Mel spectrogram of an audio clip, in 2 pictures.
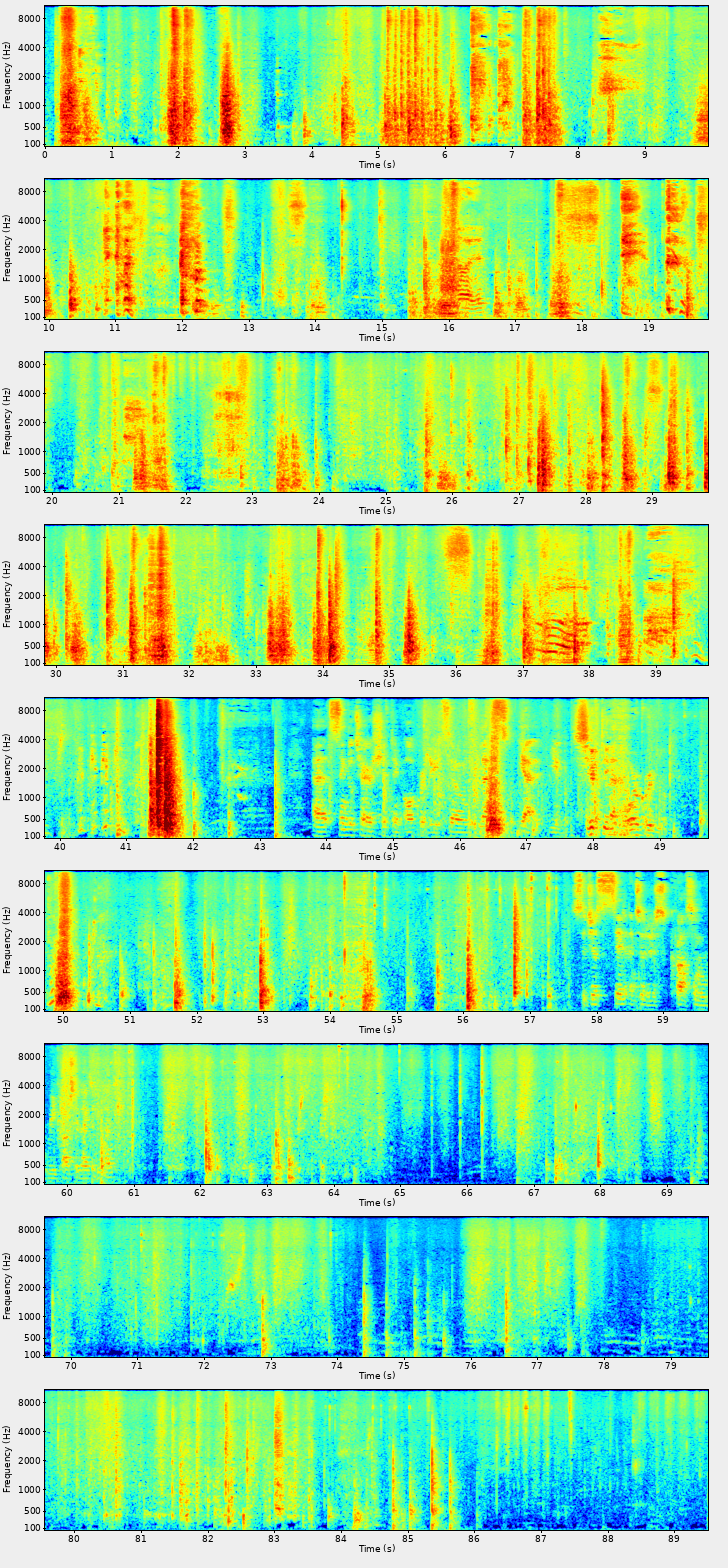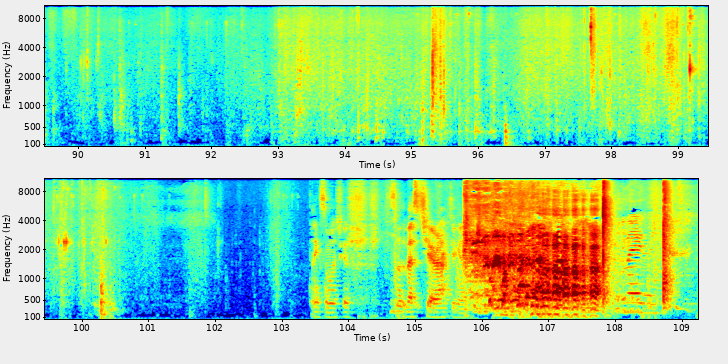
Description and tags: Chairs Dragging Across Stone Floor
Number of chairs being dragged across a hard floor in an otherwise quiet room. Ideal for subtle classroom atmos.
